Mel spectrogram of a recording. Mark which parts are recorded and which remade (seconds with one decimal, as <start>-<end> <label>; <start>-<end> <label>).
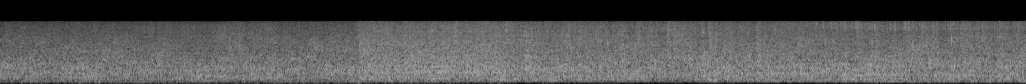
0.0-1.2 recorded; 1.2-2.2 remade; 2.2-10.3 recorded

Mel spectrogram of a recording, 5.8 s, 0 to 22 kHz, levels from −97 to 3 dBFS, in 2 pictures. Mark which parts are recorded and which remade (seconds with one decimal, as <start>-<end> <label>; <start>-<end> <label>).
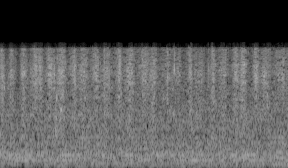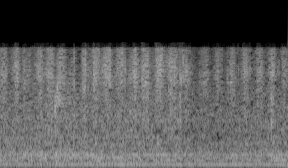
0.0-0.4 recorded; 0.4-2.4 remade; 2.4-5.8 recorded

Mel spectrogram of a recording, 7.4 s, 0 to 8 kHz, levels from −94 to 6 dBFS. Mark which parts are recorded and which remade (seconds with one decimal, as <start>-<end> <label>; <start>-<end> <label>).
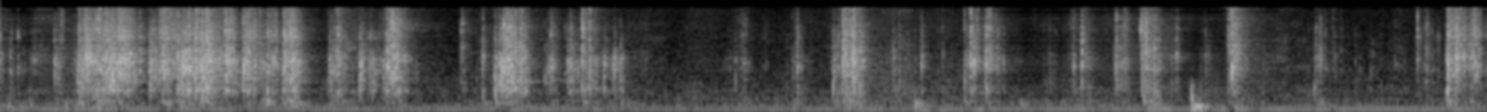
0.0-0.5 remade; 0.5-4.9 recorded; 4.9-6.4 remade; 6.4-7.4 recorded

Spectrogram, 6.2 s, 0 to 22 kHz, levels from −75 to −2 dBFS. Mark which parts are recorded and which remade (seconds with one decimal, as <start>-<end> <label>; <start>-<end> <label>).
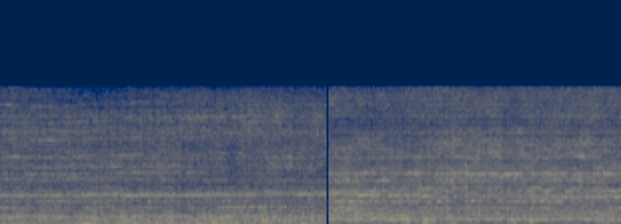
0.0-2.4 recorded; 2.4-6.2 remade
